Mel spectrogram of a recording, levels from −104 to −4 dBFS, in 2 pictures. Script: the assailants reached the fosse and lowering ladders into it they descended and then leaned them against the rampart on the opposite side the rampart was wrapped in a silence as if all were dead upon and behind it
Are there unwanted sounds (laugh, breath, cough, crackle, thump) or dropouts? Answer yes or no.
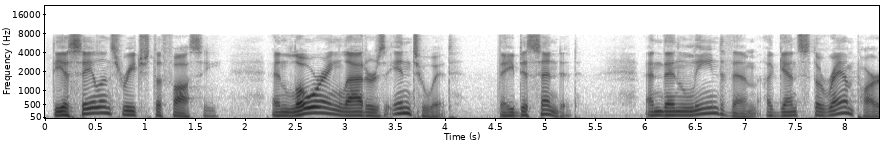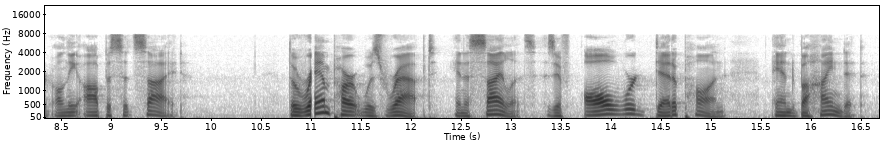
yes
